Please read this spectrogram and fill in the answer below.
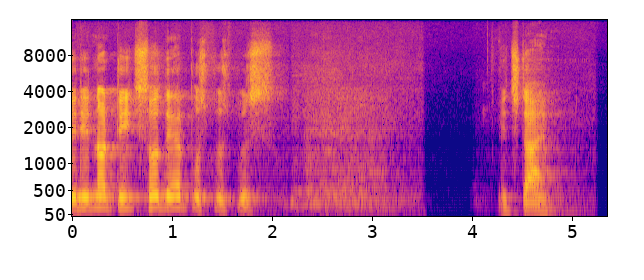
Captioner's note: laughter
